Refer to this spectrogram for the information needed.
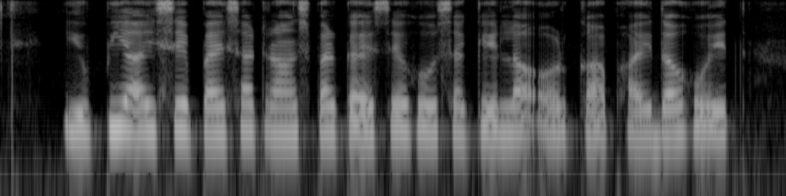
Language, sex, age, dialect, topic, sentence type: Magahi, female, 18-24, Southern, banking, question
